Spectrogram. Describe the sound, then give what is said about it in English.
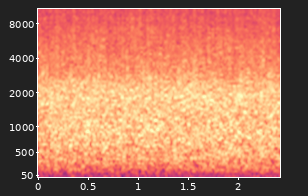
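An audience applauds child performers with a dense, even patter of clapping that runs steadily throughout without pauses. “Give the kids one more round of applause. They're terrific.”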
